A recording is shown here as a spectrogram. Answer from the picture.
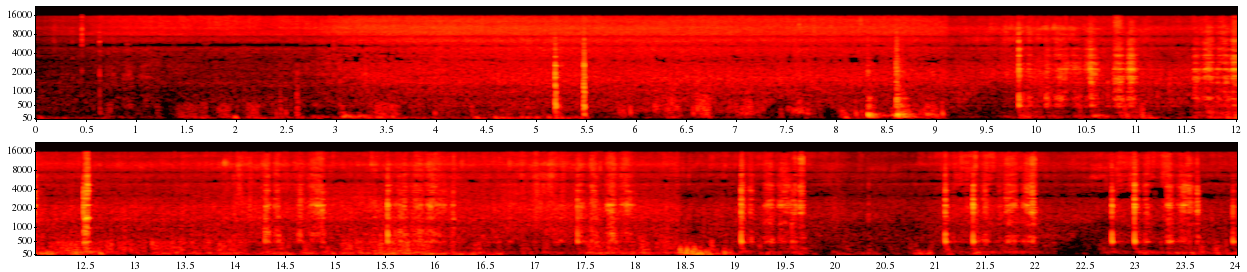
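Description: Sliced peppers, mushrooms and steak sizzling in oil on a hot griddle plate, the sizzle building over the first few seconds. From about five seconds in, metal tongs click and scrape against the plate as the food is turned.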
